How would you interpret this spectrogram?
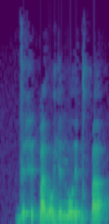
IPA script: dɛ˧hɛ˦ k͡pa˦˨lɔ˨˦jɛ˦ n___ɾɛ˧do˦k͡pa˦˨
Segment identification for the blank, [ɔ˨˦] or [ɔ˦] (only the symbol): ɔ˦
